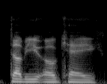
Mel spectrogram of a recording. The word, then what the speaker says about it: Wachter: It's phonetically, it's WOKTER. So Wachter.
